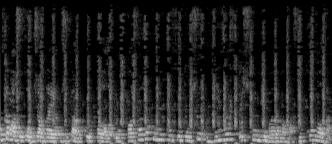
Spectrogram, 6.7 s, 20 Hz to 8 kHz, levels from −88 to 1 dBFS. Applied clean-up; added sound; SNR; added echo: classical method WPE with log-MMSE.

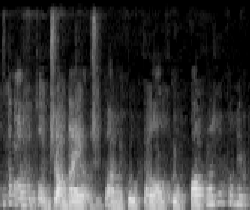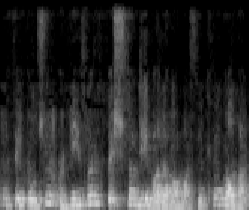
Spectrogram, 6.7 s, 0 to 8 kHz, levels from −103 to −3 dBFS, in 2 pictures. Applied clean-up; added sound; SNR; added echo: neural mask model DeepFilterNet 3.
